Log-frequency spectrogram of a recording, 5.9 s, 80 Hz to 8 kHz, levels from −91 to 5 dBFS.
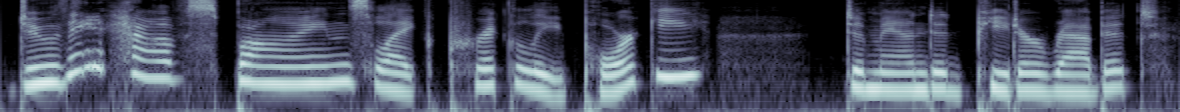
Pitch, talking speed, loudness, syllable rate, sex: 245 Hz, 100 wpm, -16 LUFS, 3.7 syllables/s, female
